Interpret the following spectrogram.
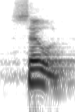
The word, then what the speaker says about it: Seoul: Bacanya apa yang benar? Seoul.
